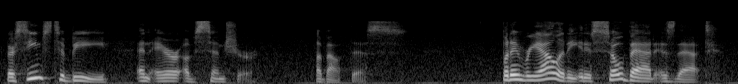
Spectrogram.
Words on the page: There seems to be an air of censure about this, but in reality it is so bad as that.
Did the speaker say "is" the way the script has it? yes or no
yes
